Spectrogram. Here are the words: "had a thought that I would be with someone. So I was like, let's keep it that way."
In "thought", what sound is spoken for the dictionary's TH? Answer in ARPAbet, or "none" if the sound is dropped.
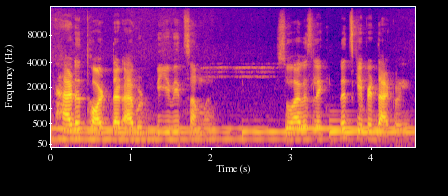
T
